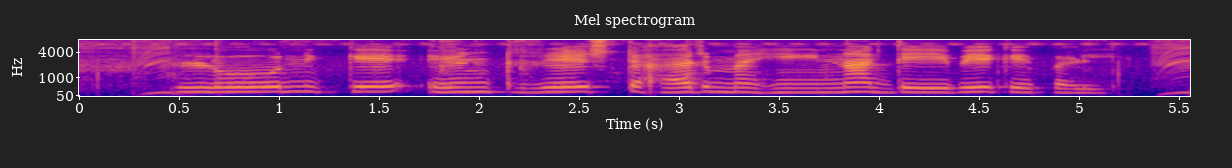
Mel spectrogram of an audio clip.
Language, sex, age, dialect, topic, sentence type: Bhojpuri, female, 18-24, Northern, banking, question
